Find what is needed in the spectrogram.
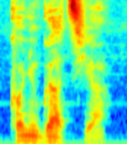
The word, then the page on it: koniugacja: [kɔɲuˈɡat͡sja]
